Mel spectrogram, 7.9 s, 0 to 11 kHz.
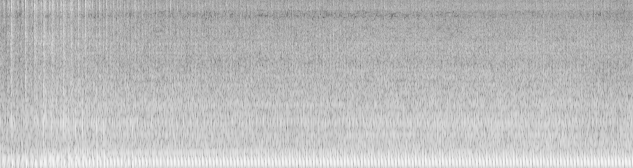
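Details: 4WS lawn tractor after carburetor cleaning, fuel line replacement and ground fix: small single catches, then a steady even low thump at fast idle with no misses; normal running.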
